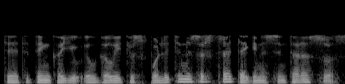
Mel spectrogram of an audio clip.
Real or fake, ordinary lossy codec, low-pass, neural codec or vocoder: fake; AAC, 16 kbps; 7.2 kHz; autoencoder, 48 kHz, 32 numbers a frame, DAC-VAE, trained on Japanese speech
